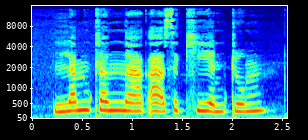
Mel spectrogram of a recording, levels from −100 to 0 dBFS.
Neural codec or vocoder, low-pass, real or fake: none; 14.4 kHz; real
